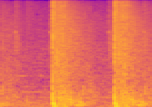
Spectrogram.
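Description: Two sharp gunshots ring out in a shooting video game as an enemy is taken down, the pair of loud, close shots about half a second apart over steady game background noise.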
